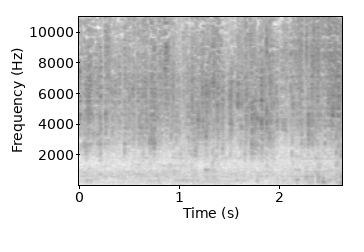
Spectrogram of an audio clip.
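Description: Water pours steadily from a faucet, a continuous bright hiss with faint splashing texture, fairly quiet and unbroken for a couple of seconds with no voices.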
